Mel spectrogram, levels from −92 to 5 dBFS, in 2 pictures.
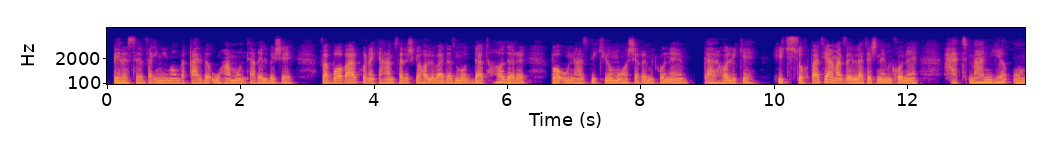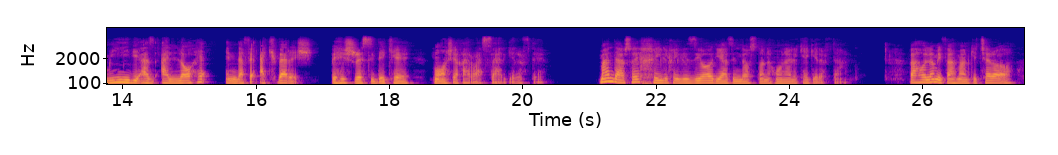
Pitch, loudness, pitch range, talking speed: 130 Hz, -24 LUFS, 120-145 Hz, 145 wpm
